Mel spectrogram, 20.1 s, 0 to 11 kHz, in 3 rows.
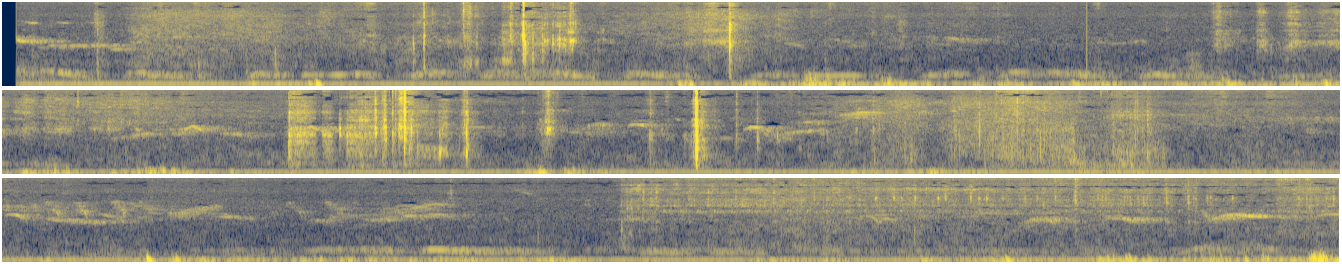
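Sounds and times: pigeon cooing: 0.1 - 7.0
birds chirping: 0.1 - 20.0.

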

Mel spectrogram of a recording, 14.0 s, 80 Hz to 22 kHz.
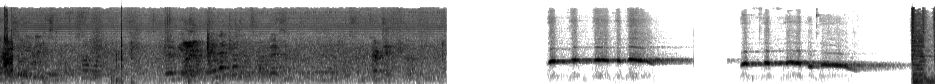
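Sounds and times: person whistling a melody: 8.2 - 10.4, 11.0 - 13.6.

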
